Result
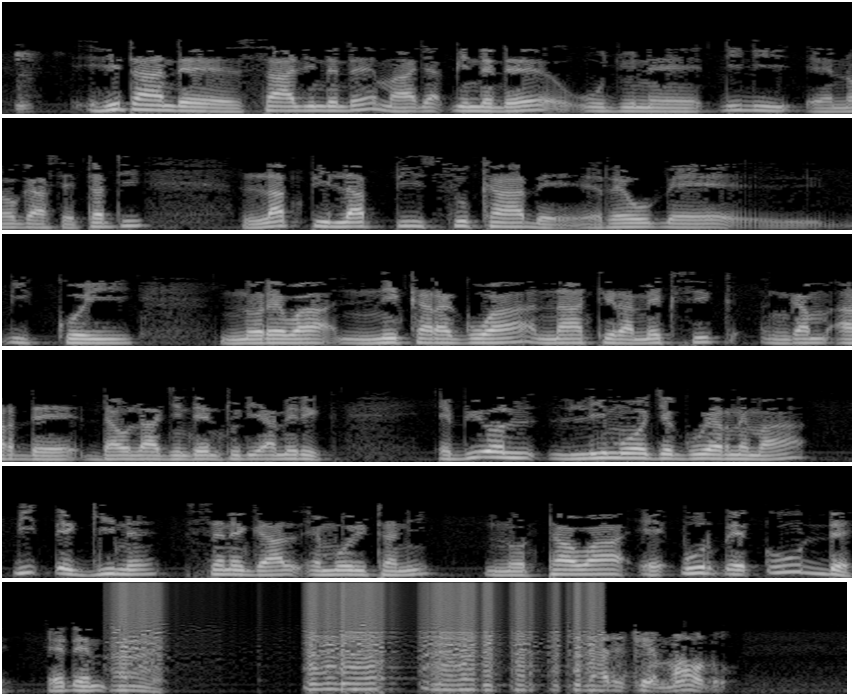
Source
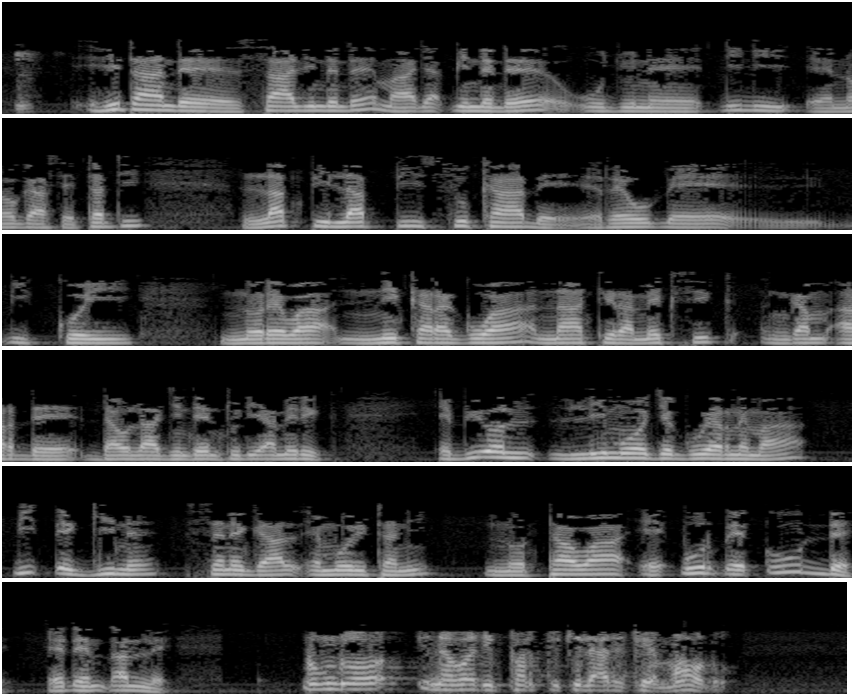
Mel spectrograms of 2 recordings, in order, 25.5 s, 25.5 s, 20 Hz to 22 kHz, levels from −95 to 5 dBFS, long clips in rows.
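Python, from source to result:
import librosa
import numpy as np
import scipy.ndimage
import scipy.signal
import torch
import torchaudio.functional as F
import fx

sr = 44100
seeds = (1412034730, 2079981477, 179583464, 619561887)

y = fx.envelope_flatten(x, sr, power=0.1, at=(21.75, 24.24), fade=0.02)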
